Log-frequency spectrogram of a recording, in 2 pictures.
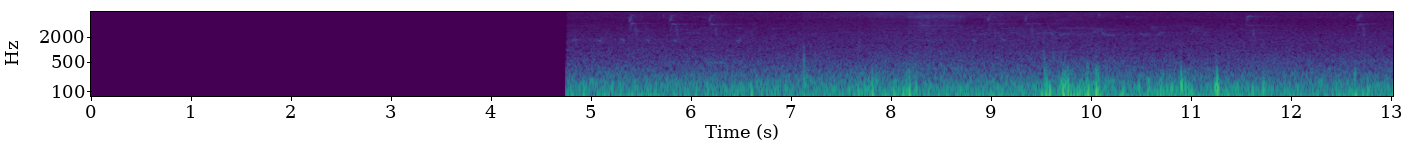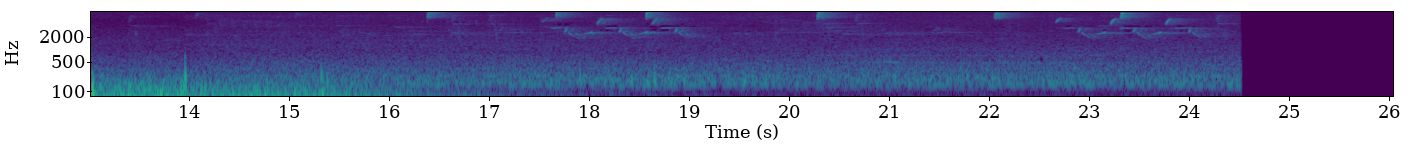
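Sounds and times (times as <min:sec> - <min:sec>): songbird chirping: 0:04.8 - 0:11.9, 0:12.6 - 0:24.6
low rumble: 0:04.8 - 0:18.0.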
